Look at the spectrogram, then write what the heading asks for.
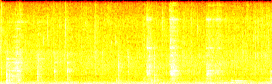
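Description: Chopped shallots, garlic and spring onion sizzling in hot oil in a nonstick wok, with a utensil clicking and scraping against the pan every half second or so as the aromatics are sautéed.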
